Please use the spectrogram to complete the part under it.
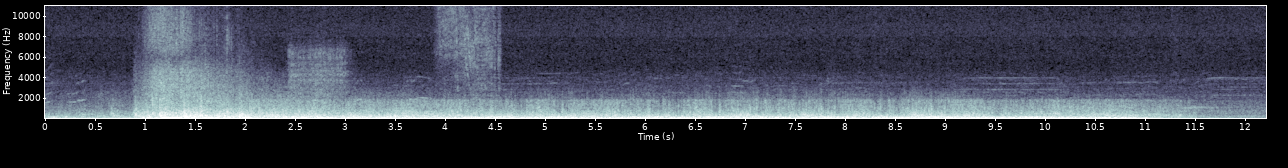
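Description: A huge creature crashes down with a loud, deep rumble.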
